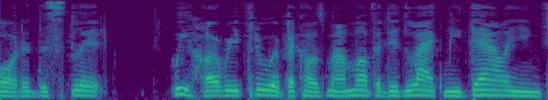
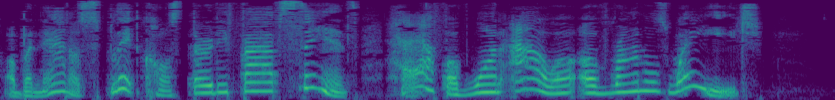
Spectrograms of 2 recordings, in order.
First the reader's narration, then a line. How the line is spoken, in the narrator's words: exclaimed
